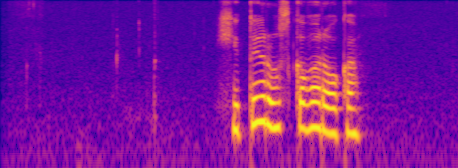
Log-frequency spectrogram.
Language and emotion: Russian, neutral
